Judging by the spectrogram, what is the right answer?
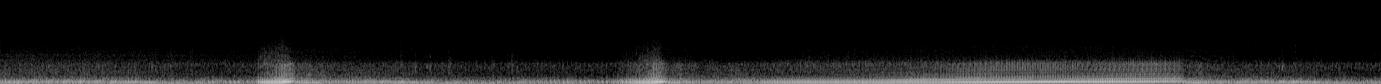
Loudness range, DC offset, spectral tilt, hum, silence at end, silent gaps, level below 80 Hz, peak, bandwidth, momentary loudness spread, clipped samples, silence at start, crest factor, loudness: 5 LU; under 0.1%; -11.5 dB/octave; none; 0 s; none; -34 dBFS; -10 dBFS; 2.7 kHz; 13 LU; under 0.1%; 0 s; 16 dB; -28 LUFS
